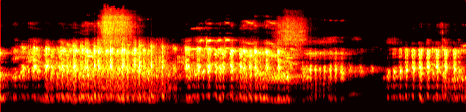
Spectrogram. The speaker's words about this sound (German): es kam halt wirklich immer wieder Frösche, die hier reinrufen und uns bei der Aufnahme.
